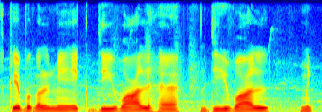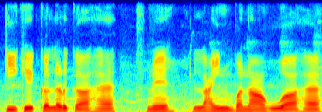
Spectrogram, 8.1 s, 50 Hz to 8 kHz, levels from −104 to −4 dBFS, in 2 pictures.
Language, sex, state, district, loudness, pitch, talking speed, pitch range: Hindi, male, Bihar, Madhepura, -17 LUFS, 120 Hz, 125 wpm, 110-125 Hz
